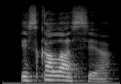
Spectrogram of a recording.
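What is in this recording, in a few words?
"eskalasiya", Azerbaijani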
